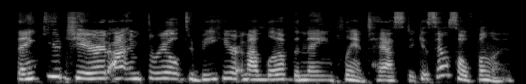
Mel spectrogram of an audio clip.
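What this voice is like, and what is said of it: Southern US Georgia accent. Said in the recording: “your Georgia accent”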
